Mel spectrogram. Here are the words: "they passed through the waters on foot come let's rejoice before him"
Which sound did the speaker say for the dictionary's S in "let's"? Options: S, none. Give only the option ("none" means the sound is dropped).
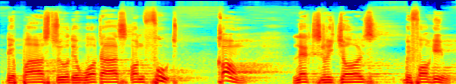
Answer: none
